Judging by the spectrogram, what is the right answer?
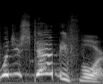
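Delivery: put-on disbelieving laugh, very high pitch. Recounting being stabbed, speaking to the kid holding the knife, retelling laughing while asking. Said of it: "I was laughing".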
